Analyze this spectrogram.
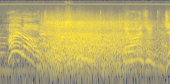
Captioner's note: laughter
